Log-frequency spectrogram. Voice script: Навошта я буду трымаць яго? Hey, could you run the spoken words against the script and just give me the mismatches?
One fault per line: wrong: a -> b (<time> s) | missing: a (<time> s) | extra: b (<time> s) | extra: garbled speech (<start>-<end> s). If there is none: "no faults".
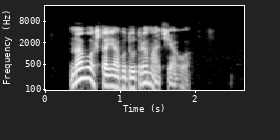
no faults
